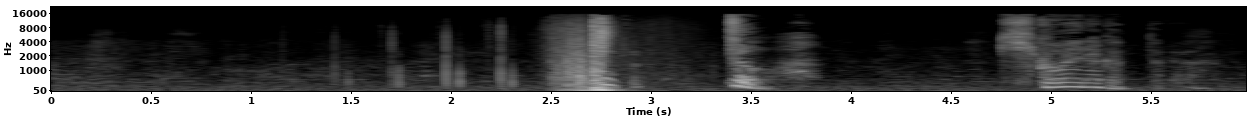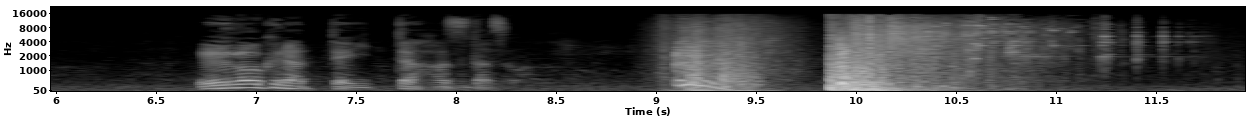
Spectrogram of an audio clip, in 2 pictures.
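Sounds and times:
speech: 3.4s - 3.6s, 5.0s - 5.4s, 6.7s - 8.4s
bottle of rosé wine shattering: 9.9s - 11.9s
small glass shards tinkling and clinking: 10.3s - 11.8s.

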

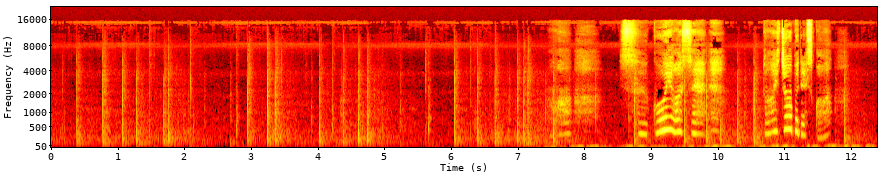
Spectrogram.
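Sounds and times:
heavy footsteps of a person hurrying up a flight of stairs: 0.9s - 6.6s
speech: 8.8s - 10.2s, 10.7s - 11.8s.

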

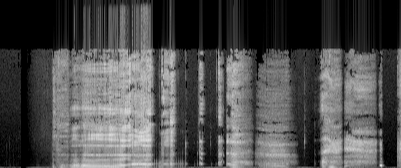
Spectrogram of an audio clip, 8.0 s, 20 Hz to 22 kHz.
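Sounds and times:
guttural belches: 1.0s - 5.1s
loud deep burp: 1.1s - 6.0s
gasping breaths: 4.0s - 7.6s.

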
